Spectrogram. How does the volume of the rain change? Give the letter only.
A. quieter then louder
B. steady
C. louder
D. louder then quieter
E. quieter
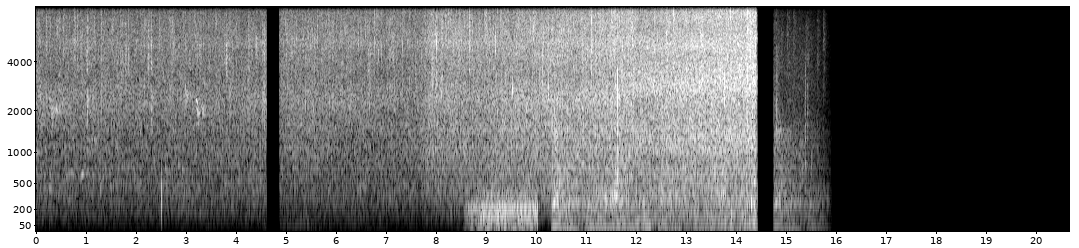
C.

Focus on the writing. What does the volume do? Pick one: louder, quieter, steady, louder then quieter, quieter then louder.
quieter.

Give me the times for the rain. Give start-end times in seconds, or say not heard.
0.0-14.4.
